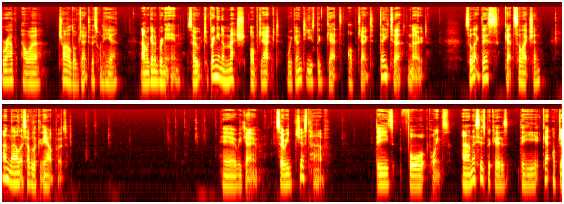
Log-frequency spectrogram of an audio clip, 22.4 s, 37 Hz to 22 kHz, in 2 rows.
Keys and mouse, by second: 0.1 shift+middle drag, 1.4-1.8 middle drag, 1.8 click, 2.6 click, 3.0 click, 3.5 shift+a, 8.4 click, 9.8 click, 11.5 ctrl+shift+click, 12.8 ctrl+right click, 14.6 drag, 14.9 g, 16.3 shift+drag, 16.7-17.2 drag.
